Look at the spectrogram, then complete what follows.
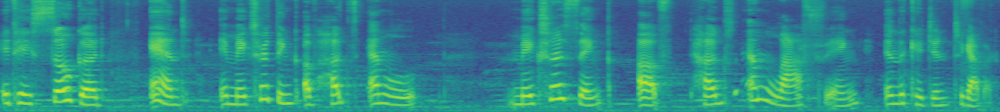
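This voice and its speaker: A child with a high voice reads a picture book aloud at a slow pace. The reading is halting, with words repeated and corrected as it goes, in the way of an amateur read-aloud. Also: lively intonation.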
